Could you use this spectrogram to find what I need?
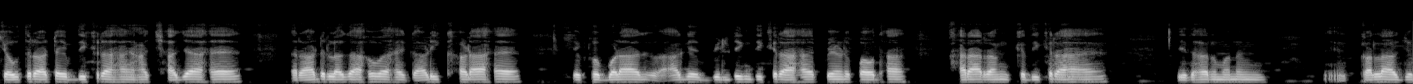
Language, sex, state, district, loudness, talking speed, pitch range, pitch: Hindi, male, Chhattisgarh, Balrampur, -17 LUFS, 145 wpm, 115-120 Hz, 120 Hz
